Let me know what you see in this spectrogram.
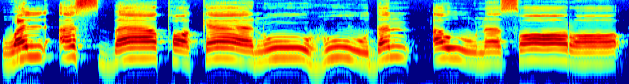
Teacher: کانو میں واو مدہ تھا، اسے کھینچنا تھا. اسی طریقے سے نصارہ میں صاد اور را دونوں کو ایک ایک الف کی مقدار کھینچ کر پڑھنا تھا. · والاسباط میں تو کو پر کر کے پڑھنا تھا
